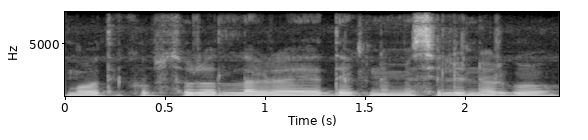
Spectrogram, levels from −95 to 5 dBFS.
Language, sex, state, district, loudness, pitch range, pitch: Hindi, male, Bihar, Vaishali, -15 LUFS, 135-140 Hz, 140 Hz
